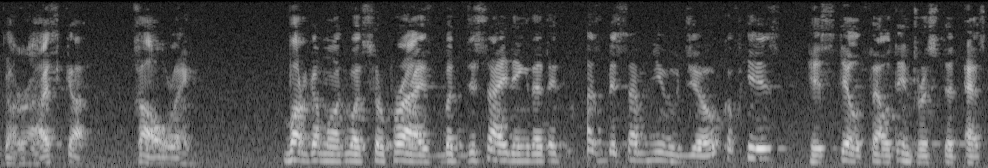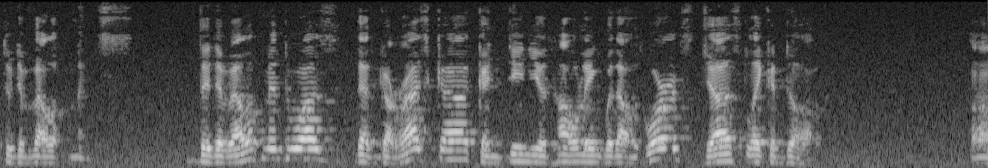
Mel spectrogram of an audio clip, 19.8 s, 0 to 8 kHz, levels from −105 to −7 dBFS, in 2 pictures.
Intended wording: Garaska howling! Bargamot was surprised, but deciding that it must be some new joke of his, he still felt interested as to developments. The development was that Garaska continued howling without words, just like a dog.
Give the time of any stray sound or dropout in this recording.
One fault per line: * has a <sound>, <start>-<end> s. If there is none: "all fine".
* has a dropout, 5.7-5.9 s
